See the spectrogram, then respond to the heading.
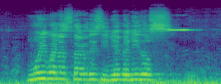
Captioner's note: spanish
